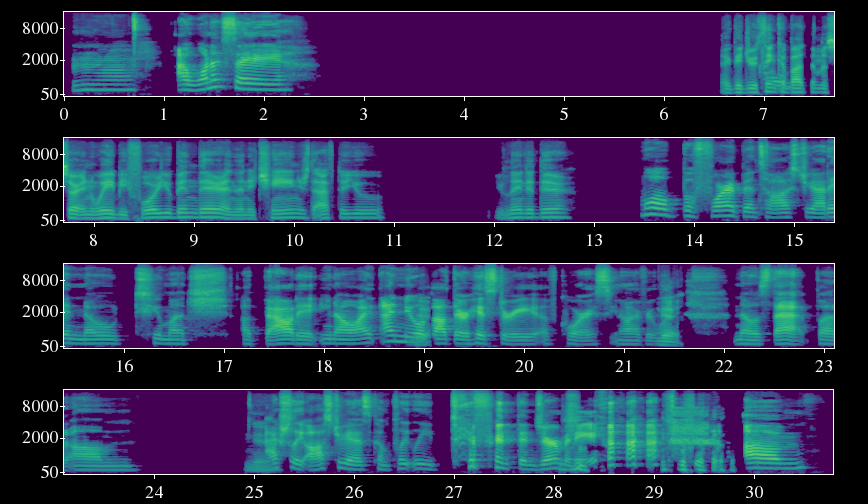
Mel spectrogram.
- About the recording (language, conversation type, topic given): English, unstructured, What is the most surprising place you have ever visited?
- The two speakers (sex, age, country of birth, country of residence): female, 35-39, United States, United States; male, 30-34, United States, United States
- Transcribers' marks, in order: drawn out: "Mm"; tsk; tapping; other background noise; laugh; laughing while speaking: "different"; laugh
